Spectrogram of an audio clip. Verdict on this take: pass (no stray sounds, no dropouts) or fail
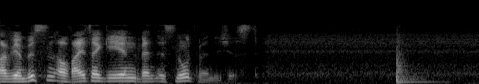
fail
